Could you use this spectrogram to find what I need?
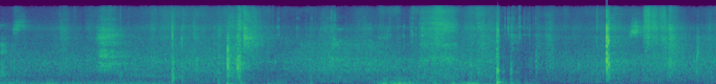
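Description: Shoes step on a hard floor.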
